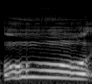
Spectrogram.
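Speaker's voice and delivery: high strained groan; mock anguished groan; groan as Golden Freddy. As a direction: voice the robot slumping. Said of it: "So he's like".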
